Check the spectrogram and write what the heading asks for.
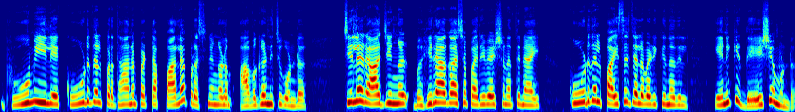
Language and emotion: Malayalam, angry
